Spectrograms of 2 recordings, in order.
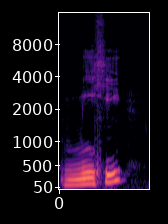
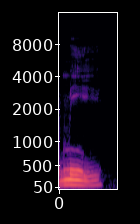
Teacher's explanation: in classical Latin can be pronounced mihi with an actual aspirated H, or you can just say me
